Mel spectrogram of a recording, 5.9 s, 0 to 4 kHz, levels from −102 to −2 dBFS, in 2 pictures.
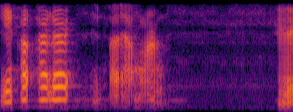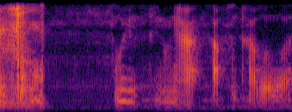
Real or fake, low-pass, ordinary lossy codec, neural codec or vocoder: fake; 3.6 kHz; none; autoencoder, 22.05 kHz, a latent of 192 numbers a frame, VITS, trained on one speaker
